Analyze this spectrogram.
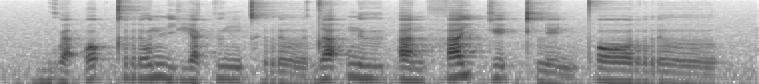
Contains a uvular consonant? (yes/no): no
